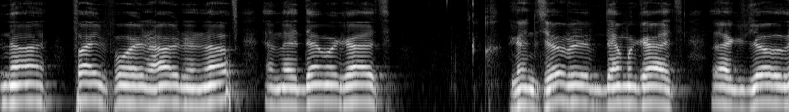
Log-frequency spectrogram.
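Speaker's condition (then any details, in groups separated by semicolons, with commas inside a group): Motor neuron degeneration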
